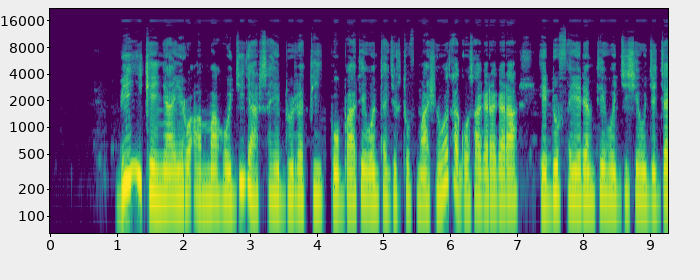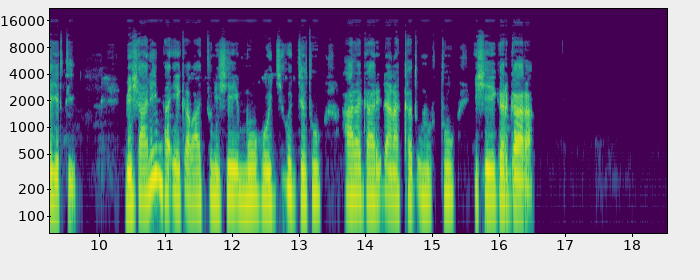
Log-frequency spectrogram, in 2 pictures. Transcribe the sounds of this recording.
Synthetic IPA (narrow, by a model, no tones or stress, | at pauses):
bɪjːɪke̞ːɲːaːjɛɾoːʔɐmːaːɦɔd͡ʒːiːd͡ʒaːɾsɐhɛd̪ːuːɪrːɐt̪ːɪb̥ɔbːaːt̪eːwɐnt̪ɐd͡ʒɪɾt̪uːfmaːʃɪnoːt̪ɐɡɔsaːɡɐɾaɡɐɾaː | hɛd̪ːuːffɐjːɐd̪ɐmt̪eːhɔd͡ʒːɪːʃeːhɔd͡ʒːɛt͡ʃːaːd͡ʒɪɾt̪ɪ | meːʃaːliːnbɐʔe̞ːkʼɐbaːt͡ʃːuːnɪʃeːɪmːo̞ːɦɔd͡ʒiːhɔd͡ʒːɛt̪uːhaːlɐɡaːɾiᶑaːnɐkːɐt̪ʼʊmʊɾt̪uː | ɪʃeːɡɐɾɡaːɾɐ̰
